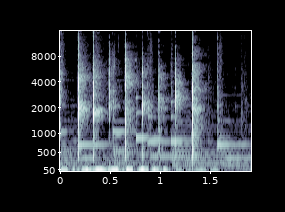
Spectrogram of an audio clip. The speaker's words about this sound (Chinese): 直到一周后我终于执行了，请大家帮我拍拍手。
